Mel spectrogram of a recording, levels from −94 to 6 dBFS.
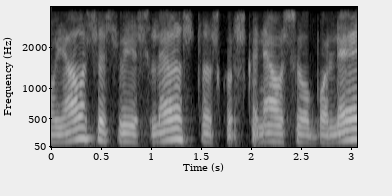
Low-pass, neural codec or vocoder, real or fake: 3.6 kHz; vocoder, 44.1 kHz, 80 mel bands, Vocos; fake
